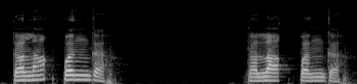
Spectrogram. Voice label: "tvlak-pvnkv", muscogee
